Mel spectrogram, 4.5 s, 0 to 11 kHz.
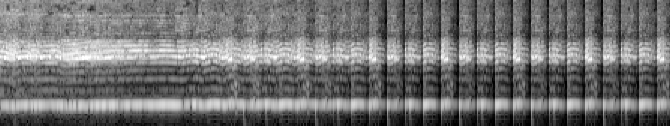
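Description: A sung old-school house vocal sample holding a long note through echo. From about a second and a half in, it is chopped into rapid, even stutters, about eight a second, by a 16th-note auto-pan working as a volume chopper.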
